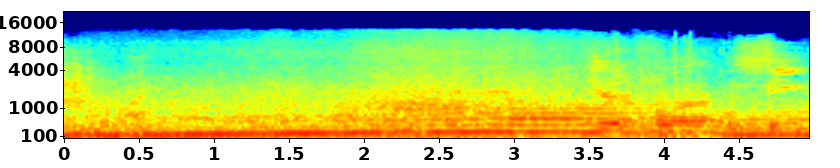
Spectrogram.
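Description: Drag racing cars launching down the strip at a Friday night drag race, engines droning loudly and climbing in pitch through the gears, then a sharp shift near the end, with an announcer talking over it.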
